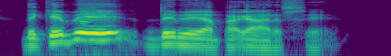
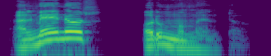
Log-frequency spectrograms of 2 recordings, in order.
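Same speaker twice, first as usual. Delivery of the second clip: usual speaking voice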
